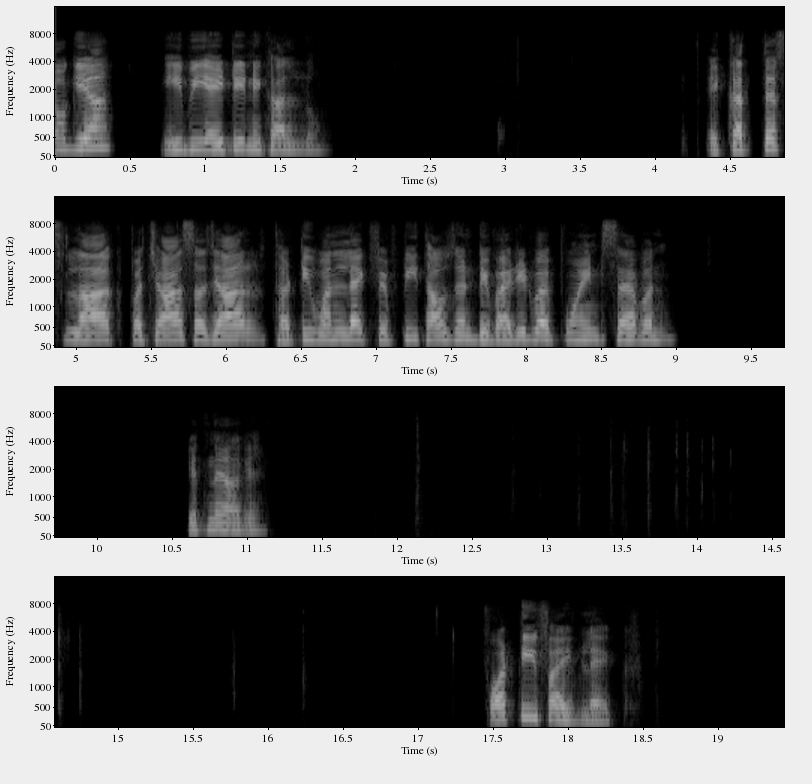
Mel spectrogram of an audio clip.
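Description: A man explains calmly into a close microphone, in short bursts with pauses.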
